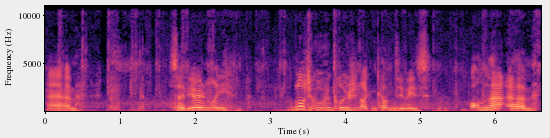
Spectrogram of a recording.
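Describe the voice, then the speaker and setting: High-voiced British man talking while running outdoors. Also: steady tone, unhurried. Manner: hesitant, rambling, thinking aloud. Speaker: running vlogger. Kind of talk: casual unscripted vlog chat. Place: outdoors on a rural riverside footpath. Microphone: handheld phone or recorder on the move. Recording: noisy outdoor handheld recording, clicks.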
